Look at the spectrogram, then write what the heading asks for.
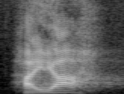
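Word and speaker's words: הָיָה: Hayah, believe it or not. That's how you say it in Hebrew.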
